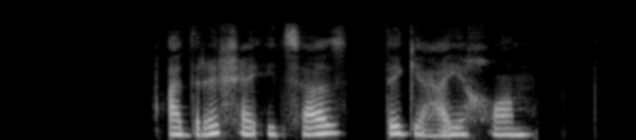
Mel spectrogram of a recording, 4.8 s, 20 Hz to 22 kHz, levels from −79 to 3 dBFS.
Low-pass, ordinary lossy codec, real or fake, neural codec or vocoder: 10.8 kHz; MP3, 96 kbps; fake; codec, 24 kHz, 0.9 kbps, WavTokenizer, medium speech release version 2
